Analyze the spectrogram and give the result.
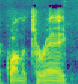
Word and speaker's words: Kwame Ture: during the scene where Kwame Ture, uh, I'm sorry, I might be mispronouncing his name. – Kwame Ture, um, you got uh, it. You got it great.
